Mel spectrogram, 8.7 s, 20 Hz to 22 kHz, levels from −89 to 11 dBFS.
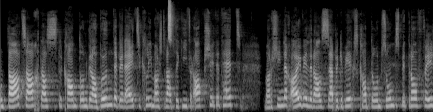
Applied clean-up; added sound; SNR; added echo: neural mask model Resemble Enhance denoiser.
